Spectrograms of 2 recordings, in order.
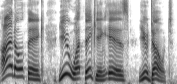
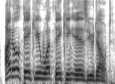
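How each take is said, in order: First: It is said with pauses between parts. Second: It is said straight through without pauses.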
